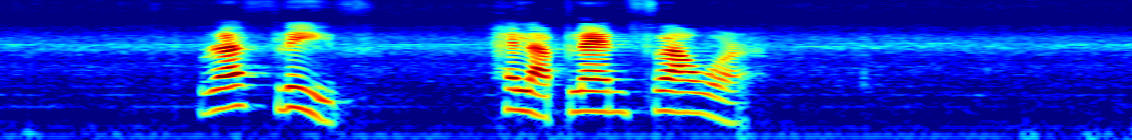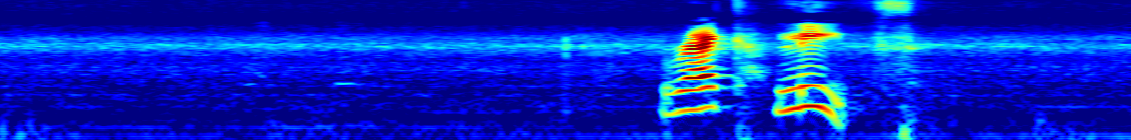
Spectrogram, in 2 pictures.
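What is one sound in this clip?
A woman speaks in short phrases through an online call.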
